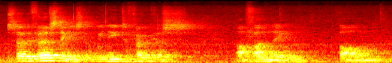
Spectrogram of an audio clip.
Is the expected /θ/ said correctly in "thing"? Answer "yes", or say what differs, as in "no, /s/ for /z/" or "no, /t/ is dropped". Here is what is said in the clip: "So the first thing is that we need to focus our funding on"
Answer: yes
